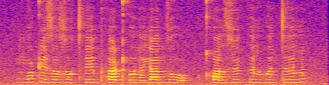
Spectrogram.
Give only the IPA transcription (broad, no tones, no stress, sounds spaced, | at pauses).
ŋ o ʈ e z ɤ z o tʰ e pʰ a ʈʰ ɤ l ɘ j a n z o | qʰ a l z ʏ k ɘ l v ɘ l t ɘ l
